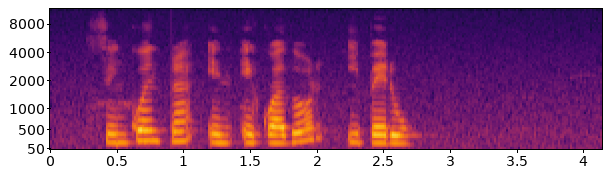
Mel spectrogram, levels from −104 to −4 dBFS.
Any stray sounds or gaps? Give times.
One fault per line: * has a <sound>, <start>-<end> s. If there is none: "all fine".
* has a dropout, 0.9-0.9 s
